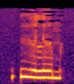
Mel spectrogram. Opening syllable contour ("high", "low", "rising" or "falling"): low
